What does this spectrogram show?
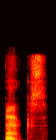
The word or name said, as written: ax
